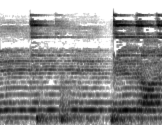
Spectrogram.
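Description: Devotional bhajan music: a held melodic line that steps from note to note. Tambourine jingles and beats come in about half a second in and get louder about one and a half seconds in.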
